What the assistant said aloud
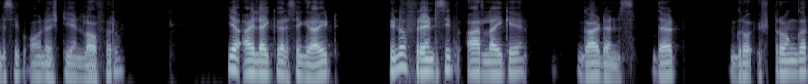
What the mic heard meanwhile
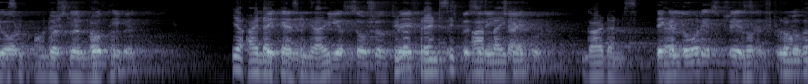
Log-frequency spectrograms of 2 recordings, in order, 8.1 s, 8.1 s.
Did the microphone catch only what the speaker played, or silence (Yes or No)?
No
